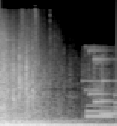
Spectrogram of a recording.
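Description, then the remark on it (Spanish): A single loud bedroom door slam with a heavy low thud that rings out and fades, followed by steady sustained tones coming in near the end. “Fui a mi habitación y la cerré de un portazo.”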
